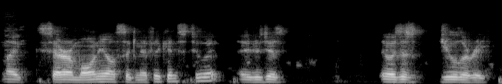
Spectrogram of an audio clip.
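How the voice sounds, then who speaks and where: A man's voice: mid-range voice, moderate pace. A man guest chatting casually and hesitantly on a stream, with plenty of fillers. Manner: relaxed, hesitant, lots of fillers. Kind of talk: casual chat. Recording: muffled lo-fi call audio.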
